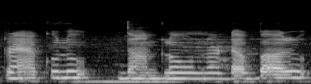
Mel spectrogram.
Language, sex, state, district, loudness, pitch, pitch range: Telugu, female, Andhra Pradesh, Sri Satya Sai, -17 LUFS, 155 Hz, 140-155 Hz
